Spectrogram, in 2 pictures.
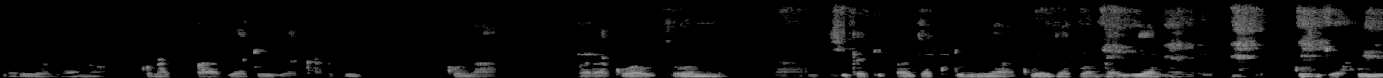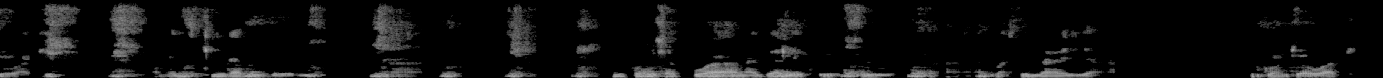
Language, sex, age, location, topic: Swahili, male, 18-24, Nakuru, health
